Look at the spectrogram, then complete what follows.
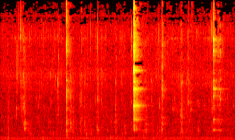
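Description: A metal fork clinking against a porcelain bowl while eating: a few light, scattered clicks, the sharpest with a short ring about two and a half seconds in, over a faint steady hum.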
